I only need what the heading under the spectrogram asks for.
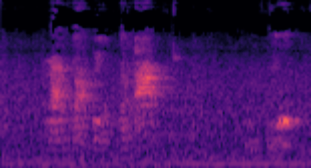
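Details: African grey parrot that is said to answer when asked questions and talk a great deal: quiet speech-like syllables with a few formant bands around the first second and a half, then a short, sharp whistled note near the end, over a steady low hum.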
